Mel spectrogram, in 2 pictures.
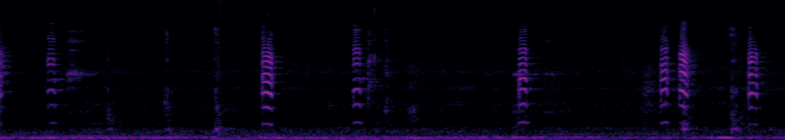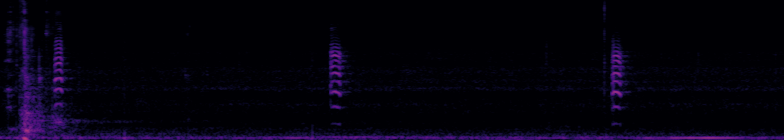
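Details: Zebra finch pair, exhibition birds, calling in morning sunshine in the UK; clipped nasal beeps at irregular intervals, sometimes doubled, with one louder rustling thump midway and a constant low background hum.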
